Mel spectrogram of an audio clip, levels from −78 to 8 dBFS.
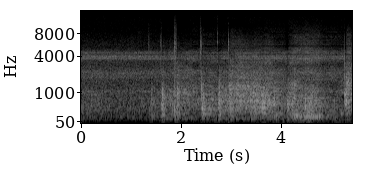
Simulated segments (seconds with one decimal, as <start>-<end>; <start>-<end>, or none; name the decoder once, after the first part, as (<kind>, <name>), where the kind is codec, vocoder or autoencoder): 2.2-2.8 (codec, SNAC); 3.5-5.4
